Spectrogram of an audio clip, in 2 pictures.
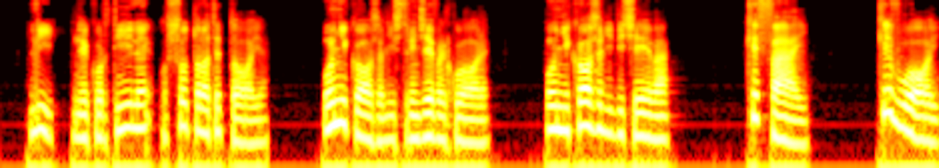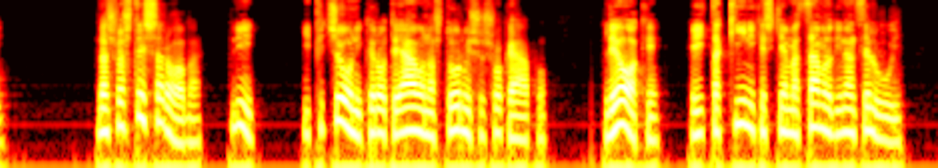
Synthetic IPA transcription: linelkort̪iːleosot̪ːolat̪et̪ːɔːja | oɲːikːɔːzaʎist̪ɾind͡ʒeːvailkwɔːɾe | oɲːikːɔːzaʎid̪it͡ʃeːva | kefːaj | kevwɔːj | lasuːast̪esːaɾɔːba | li | ipit͡ʃːoːnikeɾot̪eaːvanoast̪ormisulsuːokaːpo | leɔːkʰeː | it̪akːiːnikeskjamːat̪sːaːvanod̪inant̪sialːuj

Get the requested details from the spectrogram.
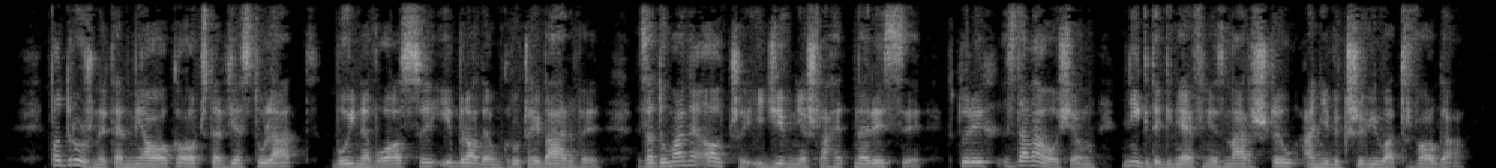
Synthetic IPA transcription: pɔd̪ɾuʐnɘt̪ɛnmʲjawɔkɔwɔt͡ʂt̪ɛɾd͡ʑɛst̪ula̰t̪ | bujnɛvwɔsɘʔibɾɔd̪ɛ̃w̃kɾut͡ʂɛjbaɾvɘ̰ | zad̪umanɛ̰ʔɔt͡ʂɘ̰ʔid͡ʑivɲɛʂlaxɛt̪nɛɾɘsɘ̰ | kt̪uɾɘxzd̪avawɔɕɛ̰ | ɲiɡd̪ɘɡɲɛfɲɛzmaɾʂt͡ʂɘwʔa̰ɲivɘkʂɘvʲiwat̪ɾ̥fɔɡa̰

